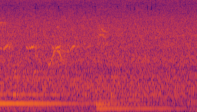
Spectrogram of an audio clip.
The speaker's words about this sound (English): You can't see it yet, but as you can hear, nearby is a wonderful waterfall that fills this place with the sound of flowing water.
